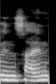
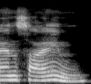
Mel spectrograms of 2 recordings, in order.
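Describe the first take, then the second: First: The word begins with an 'in' sound. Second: The word begins with an 'en' sound. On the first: "आप इसको इंसाइन भी पढ़ सकते हैं" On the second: "ई का उच्चारण हम ए करेंगे"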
